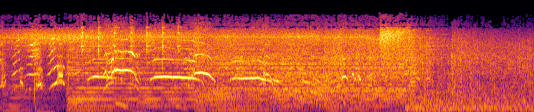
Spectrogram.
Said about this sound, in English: Like a Death Star explosion. It's like they threw a car off the house instead of a Grim Reaper.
